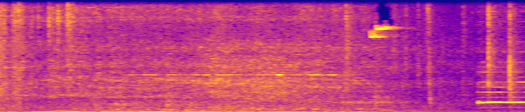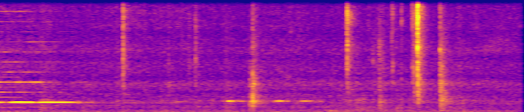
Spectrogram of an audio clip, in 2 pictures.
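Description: TK Oildraulic hydraulic elevator car: a knock as the doors shut, then a low hum of the car travelling that fades out about four seconds in. An electronic chime of about a second follows, likely the floor-arrival signal, with a fainter broken beep a few seconds later.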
